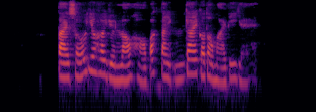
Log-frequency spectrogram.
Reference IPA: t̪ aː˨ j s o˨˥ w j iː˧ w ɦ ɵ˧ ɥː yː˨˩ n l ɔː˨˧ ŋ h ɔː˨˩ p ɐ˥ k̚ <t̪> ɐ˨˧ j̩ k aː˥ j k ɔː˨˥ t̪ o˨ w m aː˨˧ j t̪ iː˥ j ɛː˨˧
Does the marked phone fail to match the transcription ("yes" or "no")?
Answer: no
